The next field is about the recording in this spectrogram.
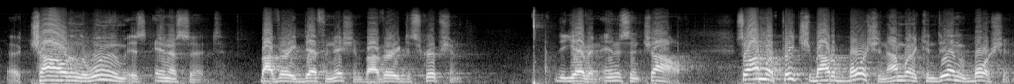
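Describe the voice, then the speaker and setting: A male pastor delivering a sermon in a fairly high, measured voice, pausing to clear his throat as his voice grows hoarse. The sound rings out with a long reverb from a large hall. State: losing his voice.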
